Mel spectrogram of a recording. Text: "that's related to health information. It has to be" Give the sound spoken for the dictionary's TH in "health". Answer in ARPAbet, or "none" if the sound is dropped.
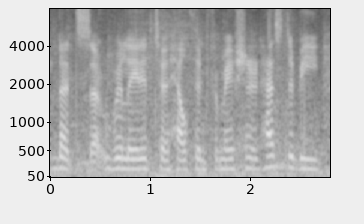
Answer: TH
